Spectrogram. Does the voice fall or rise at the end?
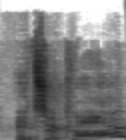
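rise. The pitch rises at the end like a question. It sounds like a question. The speaker calls it wrong.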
